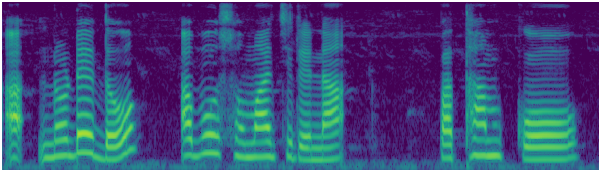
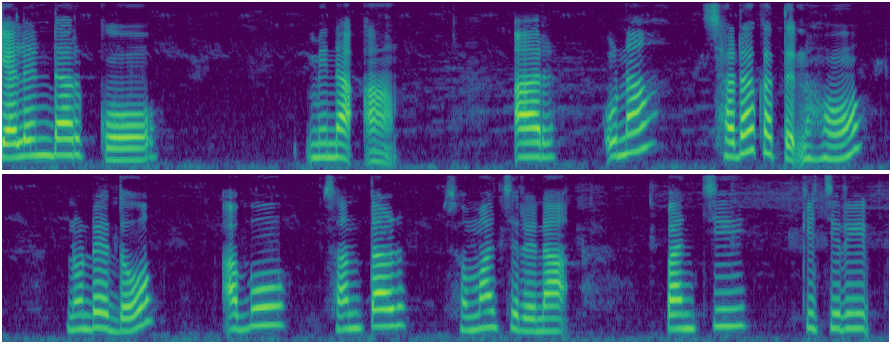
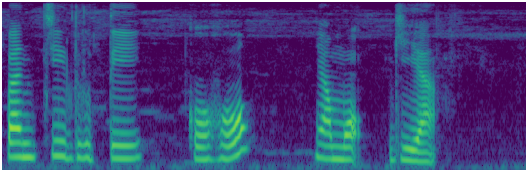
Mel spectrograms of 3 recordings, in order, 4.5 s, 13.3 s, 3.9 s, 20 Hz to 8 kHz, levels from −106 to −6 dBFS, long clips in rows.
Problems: none marked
